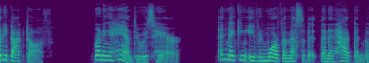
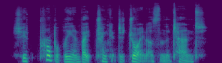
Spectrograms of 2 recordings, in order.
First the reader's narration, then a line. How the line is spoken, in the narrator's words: Percy grumbled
